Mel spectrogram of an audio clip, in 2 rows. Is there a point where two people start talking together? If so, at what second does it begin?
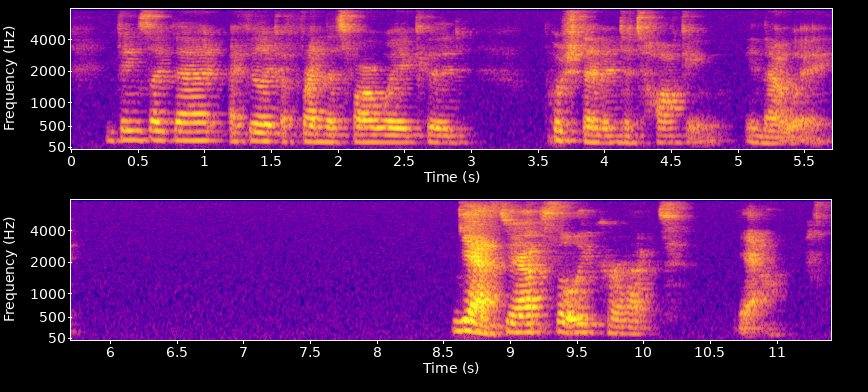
none

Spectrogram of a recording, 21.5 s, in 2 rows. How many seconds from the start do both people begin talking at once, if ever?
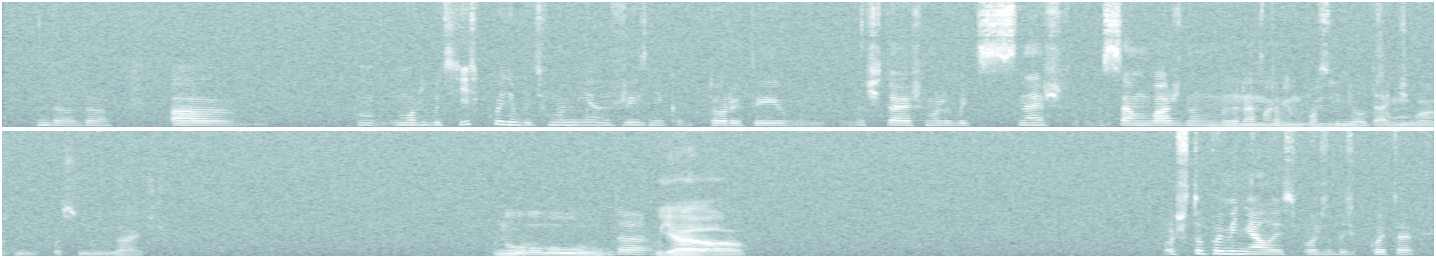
9.0 s

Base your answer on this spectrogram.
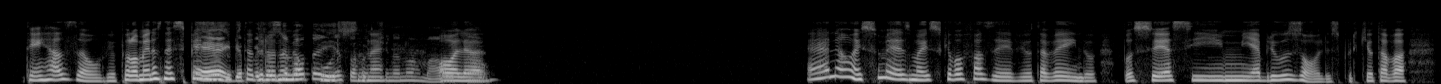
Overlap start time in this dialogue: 1.9 s

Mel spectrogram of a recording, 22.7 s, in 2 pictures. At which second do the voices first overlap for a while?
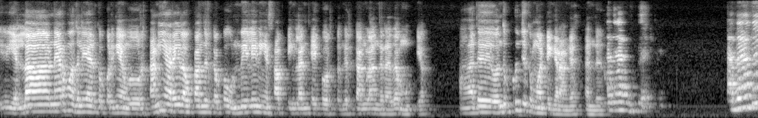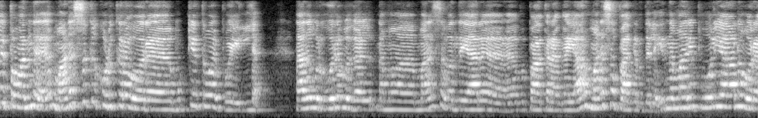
none

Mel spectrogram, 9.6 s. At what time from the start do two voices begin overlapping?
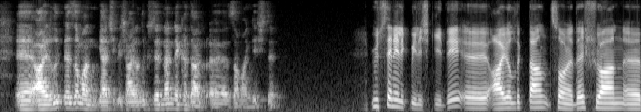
none

